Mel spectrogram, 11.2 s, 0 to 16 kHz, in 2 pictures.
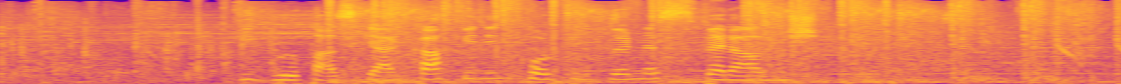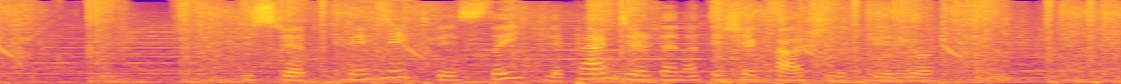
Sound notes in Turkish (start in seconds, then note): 0.0 Silah sesleri; 2.9 Müzik - Gerilim; 2.9 Silah sesleri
